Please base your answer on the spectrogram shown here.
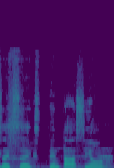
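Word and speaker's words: XXXTentacion: XXX Tentacion.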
